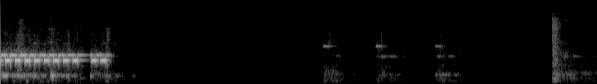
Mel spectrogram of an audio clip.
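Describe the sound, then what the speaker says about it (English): A telephone rings with a rapid electronic warble burst lasting about a second and a half, followed by a few short faint beeps and a brief click, in a quiet room. "This phone drives me crazy. It don't ring until I'm online."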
